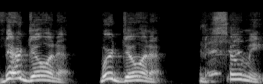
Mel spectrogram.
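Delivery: mock, heated, furious, high-pitched, swinging angry rant. Retelling what they said to a woman screaming back, re-enacting an angry outburst. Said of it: "I went off".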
